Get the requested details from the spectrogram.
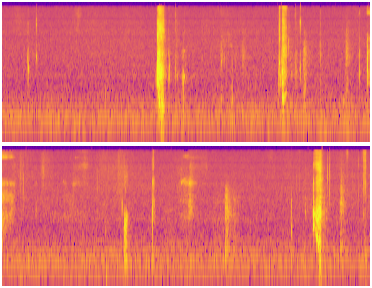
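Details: Person with hiccups: sharp, brief catches repeating every two to three seconds, about five in all, in a quiet room; hiccups.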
